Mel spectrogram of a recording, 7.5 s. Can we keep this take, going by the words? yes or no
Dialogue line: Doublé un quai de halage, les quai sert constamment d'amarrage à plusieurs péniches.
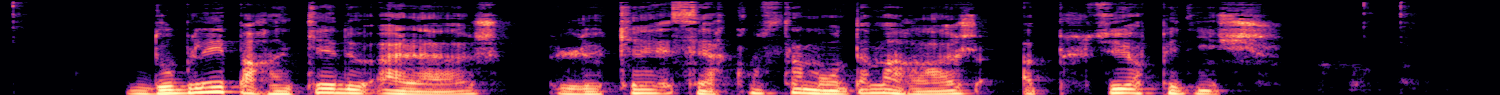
no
